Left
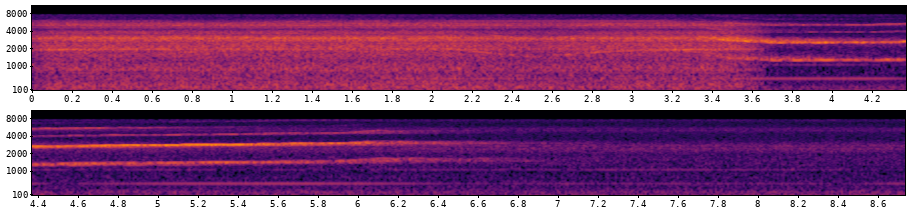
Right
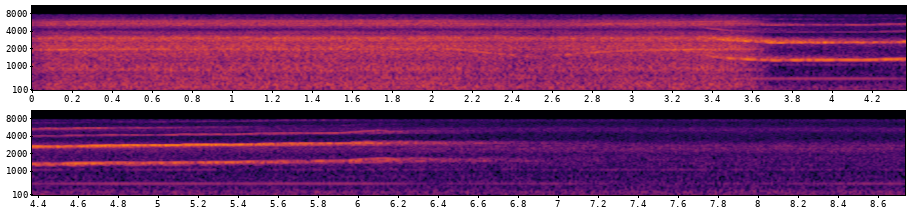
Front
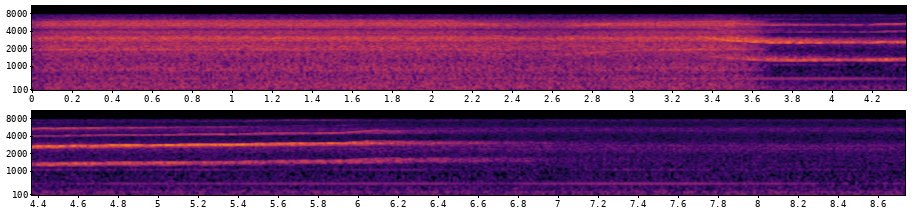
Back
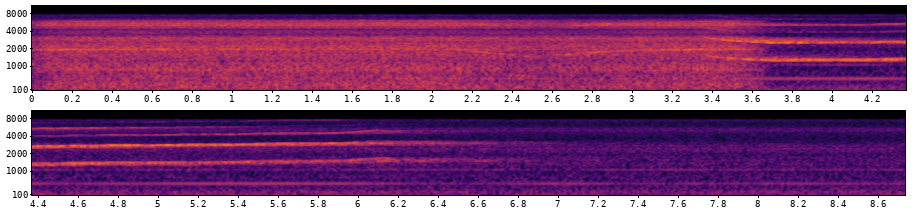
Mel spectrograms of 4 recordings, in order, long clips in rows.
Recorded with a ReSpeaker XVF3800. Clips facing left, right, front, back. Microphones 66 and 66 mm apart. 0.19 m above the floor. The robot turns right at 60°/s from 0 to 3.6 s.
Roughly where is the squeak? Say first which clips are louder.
Right 2 dB, back 2 dB; behind right.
